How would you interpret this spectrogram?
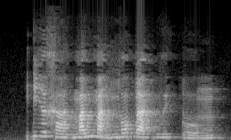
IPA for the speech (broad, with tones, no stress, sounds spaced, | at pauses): ɗ i˧ ə̯ x a̤ː˨˩ n m a˨˦ w m a˧˩ n ɲ ɔ˨˦ ɓ a˨˩ k̚ v ɨ˨˩ t̚ ɗ o˧˩˨ m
